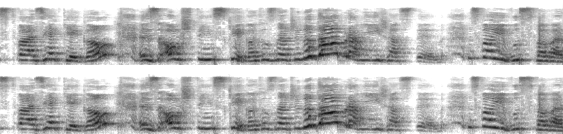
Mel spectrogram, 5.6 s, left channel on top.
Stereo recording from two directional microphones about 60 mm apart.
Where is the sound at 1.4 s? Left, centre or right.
Right.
